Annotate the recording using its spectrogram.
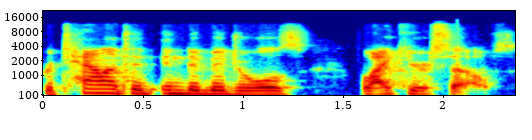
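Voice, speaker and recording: There is a quiet background as a man talks. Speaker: nonprofit program manager. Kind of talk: virtual presentation to students. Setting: video call. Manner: fast.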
